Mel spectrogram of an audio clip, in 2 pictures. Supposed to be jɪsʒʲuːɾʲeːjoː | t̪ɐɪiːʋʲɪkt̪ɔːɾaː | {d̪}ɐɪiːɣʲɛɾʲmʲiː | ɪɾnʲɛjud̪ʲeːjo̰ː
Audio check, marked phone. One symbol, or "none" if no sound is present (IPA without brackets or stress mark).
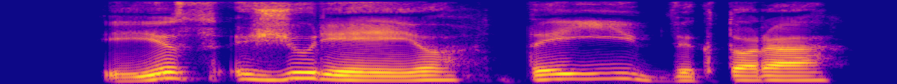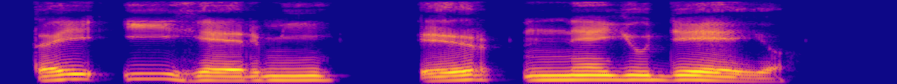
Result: t̪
